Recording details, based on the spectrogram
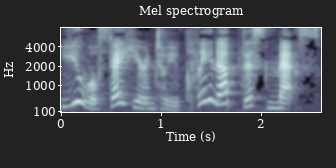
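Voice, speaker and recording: A woman's put-on character voice, high in pitch, at a moderate pace. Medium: read story. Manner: stern.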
